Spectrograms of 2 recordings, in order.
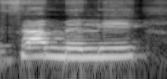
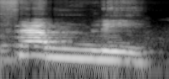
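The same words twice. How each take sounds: First: A short schwa is heard after the f. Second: The schwa is dropped, giving fam-ly.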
